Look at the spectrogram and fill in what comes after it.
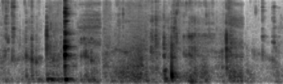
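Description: Close chewing and crunching of a crunchy noodle-and-vegetable snack mix eaten by the spoonful, in many small irregular crackles. One short loud knock about a second in.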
